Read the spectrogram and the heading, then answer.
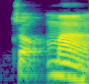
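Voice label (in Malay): "cokmar", Malay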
